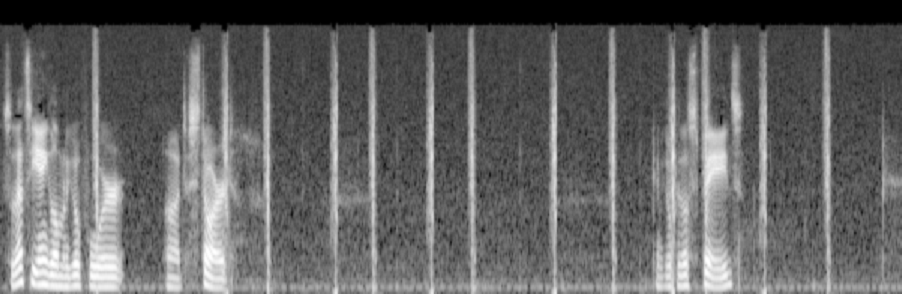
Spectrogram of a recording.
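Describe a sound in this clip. Playing cards click as they are moved and dropped into place.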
